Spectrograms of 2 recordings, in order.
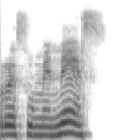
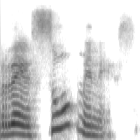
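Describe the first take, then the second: First: The stress falls on a syllable other than su. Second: The stress falls on the third-to-last syllable, su. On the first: The speaker calls it wrong. "ni digo resúmenes" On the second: The speaker calls it right. "digo resúmenes. Entonces es esdrújula"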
